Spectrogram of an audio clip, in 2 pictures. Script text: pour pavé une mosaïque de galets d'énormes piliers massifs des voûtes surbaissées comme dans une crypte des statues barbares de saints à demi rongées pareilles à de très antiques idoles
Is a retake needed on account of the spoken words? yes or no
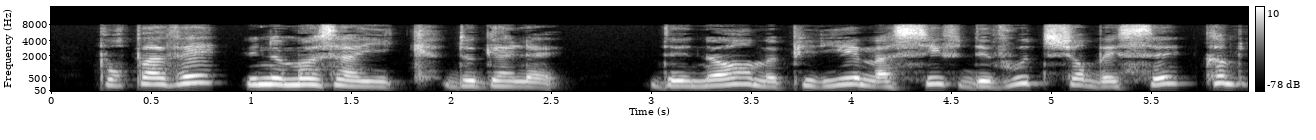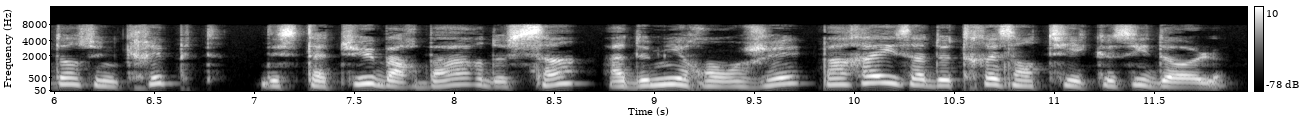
no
